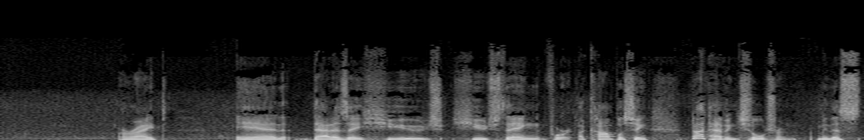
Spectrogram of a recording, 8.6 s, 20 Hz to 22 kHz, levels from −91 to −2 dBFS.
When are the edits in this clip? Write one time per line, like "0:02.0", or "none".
0:07.1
